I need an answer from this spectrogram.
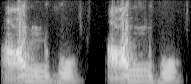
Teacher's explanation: গুন্না বাদে আমরা গুন্না ছাড়া স্পষ্ট আকারে পড়বো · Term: ইজহারের অক্ষর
